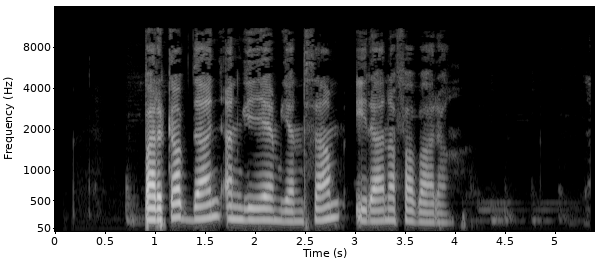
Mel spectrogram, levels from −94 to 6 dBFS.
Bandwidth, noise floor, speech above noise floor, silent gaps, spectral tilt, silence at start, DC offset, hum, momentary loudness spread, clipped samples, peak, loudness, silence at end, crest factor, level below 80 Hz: 11.5 kHz; -74 dBFS; 50 dB; none; -6 dB/octave; 0.9 s; under 0.1%; none; 13 LU; under 0.1%; -2 dBFS; -24 LUFS; 1.45 s; 24 dB; -58 dBFS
